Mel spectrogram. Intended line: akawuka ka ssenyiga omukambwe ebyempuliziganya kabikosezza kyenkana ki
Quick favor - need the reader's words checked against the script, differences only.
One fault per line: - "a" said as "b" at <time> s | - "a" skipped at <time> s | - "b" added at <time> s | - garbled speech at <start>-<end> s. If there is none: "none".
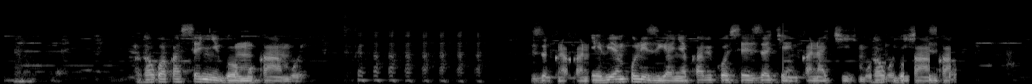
- garbled speech at 5.3-5.9 s
- garbled speech at 8.6-9.6 s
